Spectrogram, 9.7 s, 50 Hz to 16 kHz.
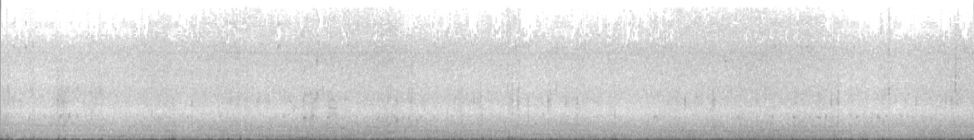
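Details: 1966 Triumph Spitfire, rebuilt 1147cc engine, driving after fuel system stripped and lines flushed: steady deep drone under load, even pulling, no misses or knocks over road noise; normal engine under load.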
